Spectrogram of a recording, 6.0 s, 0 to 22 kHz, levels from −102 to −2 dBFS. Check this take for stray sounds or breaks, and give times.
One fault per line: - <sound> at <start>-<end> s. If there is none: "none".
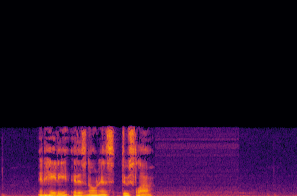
none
